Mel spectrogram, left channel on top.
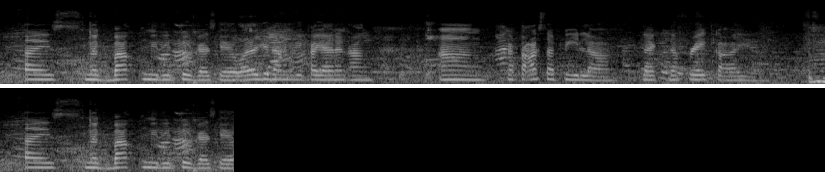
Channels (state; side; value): drops out; right; at 2.4 s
